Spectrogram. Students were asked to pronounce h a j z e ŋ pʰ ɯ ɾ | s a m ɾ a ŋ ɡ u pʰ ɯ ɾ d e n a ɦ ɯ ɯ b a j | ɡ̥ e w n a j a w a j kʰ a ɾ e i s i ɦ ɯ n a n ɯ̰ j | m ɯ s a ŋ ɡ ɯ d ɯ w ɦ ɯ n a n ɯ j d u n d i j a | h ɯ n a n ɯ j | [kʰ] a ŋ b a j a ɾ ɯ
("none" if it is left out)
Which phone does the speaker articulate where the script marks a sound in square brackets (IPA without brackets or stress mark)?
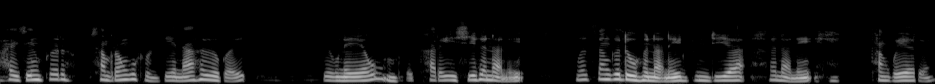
kʰ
